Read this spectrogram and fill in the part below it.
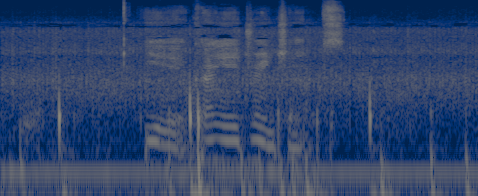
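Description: A young woman speaks briefly and softly, close to the microphone.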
